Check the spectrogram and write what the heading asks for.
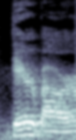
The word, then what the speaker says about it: Der Bauer: in the beer for this one yeah so pronounced dare dare Bauer under all their beers they'll give you like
